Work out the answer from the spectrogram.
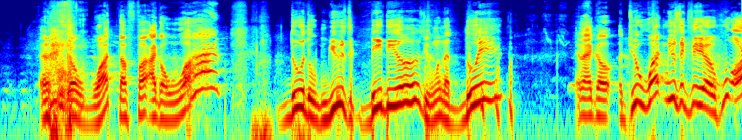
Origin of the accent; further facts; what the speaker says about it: San Diego, California, United States; So I was born in San Diego.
